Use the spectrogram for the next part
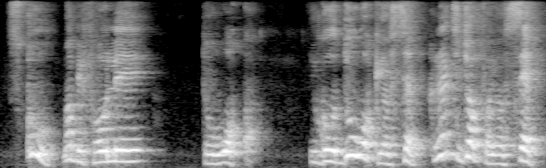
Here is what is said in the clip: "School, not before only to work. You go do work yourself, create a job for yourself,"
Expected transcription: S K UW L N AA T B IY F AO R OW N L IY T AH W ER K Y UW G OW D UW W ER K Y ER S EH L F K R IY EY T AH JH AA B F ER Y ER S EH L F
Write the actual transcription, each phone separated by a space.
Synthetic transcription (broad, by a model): S K UW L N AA B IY F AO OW L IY T AH W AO K Y UW G OW D UW W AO K Y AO S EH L F K R IY EY T JH AA B F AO Y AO S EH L F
